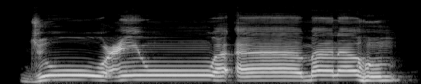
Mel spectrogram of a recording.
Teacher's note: تنوین اور تنوین کے بعد واو حروف یرملون میں سے ہونے کی وجہ سے یہاں پر ادغام ہوگا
